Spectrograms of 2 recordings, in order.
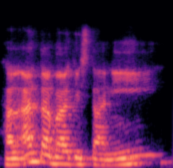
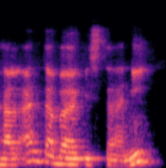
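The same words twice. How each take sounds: First: The final ya is drawn out as a long vowel. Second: The final ya is pressed and doubled, not lengthened. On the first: The speaker calls it wrong. "Jadi bukan hal anta Pakistani" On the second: The speaker calls it right. "Tadi Ana sedikit menekan"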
